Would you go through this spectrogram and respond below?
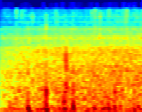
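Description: Rain falling outside schools on a wet morning, a steady broadband wash of drops hitting surfaces with soft scattered spatters, fairly faint and continuous with no voices.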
